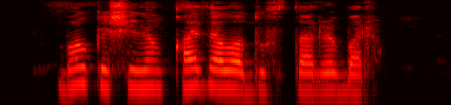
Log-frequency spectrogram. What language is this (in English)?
Bashkir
